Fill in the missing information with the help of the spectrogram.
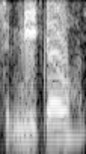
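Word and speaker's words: Niko: So, my name's Nico. That's N-I-K-O.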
